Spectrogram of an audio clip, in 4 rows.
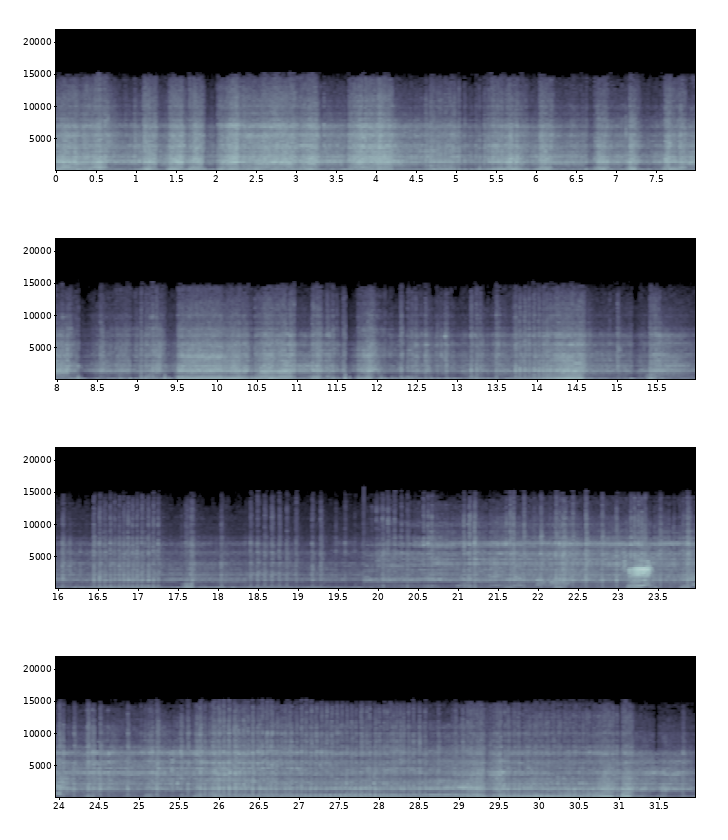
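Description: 2015 KTM 250 SX two-stroke dirt bike engine heard from onboard, revving up and falling off again and again while riding. It runs more quietly and steadily from about halfway, with one short rising whine near the end.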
